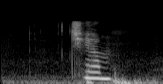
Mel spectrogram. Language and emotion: Russian, sad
